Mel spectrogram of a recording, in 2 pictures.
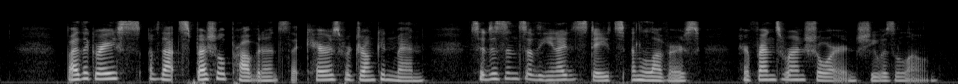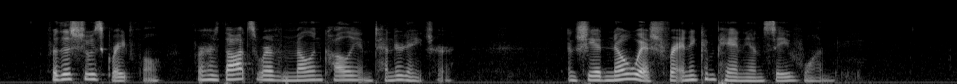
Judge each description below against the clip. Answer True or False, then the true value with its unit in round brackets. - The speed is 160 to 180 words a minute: True (165 wpm)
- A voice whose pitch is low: False (200 Hz)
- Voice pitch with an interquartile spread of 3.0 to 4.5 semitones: True (3.6 semitones)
